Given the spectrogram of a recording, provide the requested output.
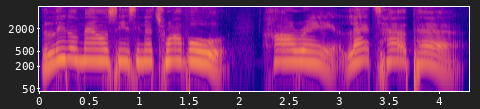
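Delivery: high, urgent rallying cry; Mister Mouse rallying his friends in alarm; urgent call. Acted. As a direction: hurry them up, alarmed.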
